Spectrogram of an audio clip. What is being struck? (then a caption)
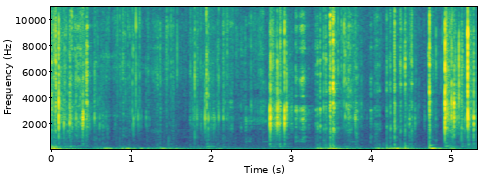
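Laundry soap bar scraped with a blade. A utility knife blade scrapes a dry, solid brown laundry soap bar, shaving off curls. Crisp, bright scraping and crackling come in short bursts and sharp ticks over a soft low rumble, with several louder clicks near the end.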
